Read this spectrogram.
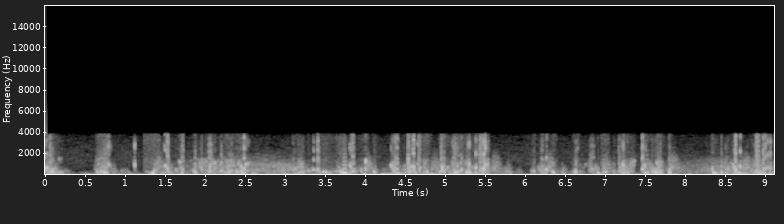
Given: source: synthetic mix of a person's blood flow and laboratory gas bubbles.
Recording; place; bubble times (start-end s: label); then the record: Doppler ultrasound of blood flow; subclavian vein
0.00-0.25 s: bubbles
0.62-0.84 s: bubbles
1.08-1.16 s: bubbles
1.23-1.73 s: bubbles
1.81-2.57 s: bubbles
3.07-4.04 s: bubbles
4.07-4.16 s: bubbles
4.32-4.82 s: bubbles
4.89-5.57 s: bubbles
6.06-6.39 s: bubbles
6.58-7.06 s: bubbles
7.08-7.38 s: bubbles
7.45-7.86 s: bubbles
8.30-9.12 s: bubbles
From the record:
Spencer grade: 4 (maximum detectable bubble signal sounding continuously throughout systole and diastole of every cardiac period, and overriding the amplitude of the normal cardiac signals); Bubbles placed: anywhere in the cardiac cycle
